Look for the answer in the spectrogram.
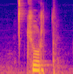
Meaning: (noun) devil, demon, Satan, evil spirit or force; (interjection) damn! hell!
- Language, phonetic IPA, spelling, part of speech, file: Ukrainian, [t͡ʃɔrt], чорт, noun / interjection, Uk-чорт.ogg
